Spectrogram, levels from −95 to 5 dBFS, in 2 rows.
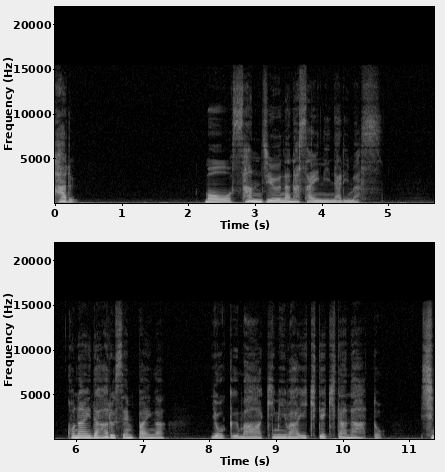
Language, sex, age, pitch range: Japanese, female, 50-69, 120-185 Hz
